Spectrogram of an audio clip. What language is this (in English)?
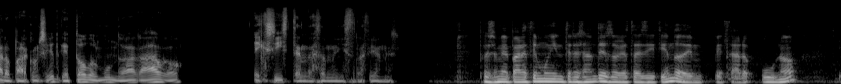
Spanish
